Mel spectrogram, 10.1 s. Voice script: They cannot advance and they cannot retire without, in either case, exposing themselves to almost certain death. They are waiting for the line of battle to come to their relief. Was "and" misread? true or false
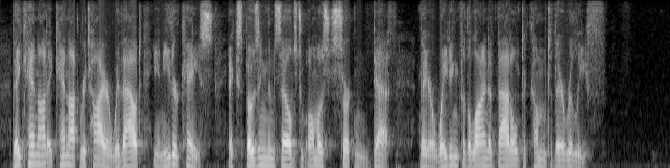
true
